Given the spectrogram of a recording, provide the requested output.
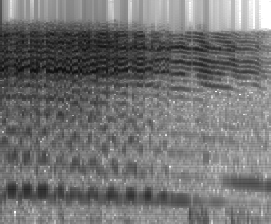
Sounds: Sigh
